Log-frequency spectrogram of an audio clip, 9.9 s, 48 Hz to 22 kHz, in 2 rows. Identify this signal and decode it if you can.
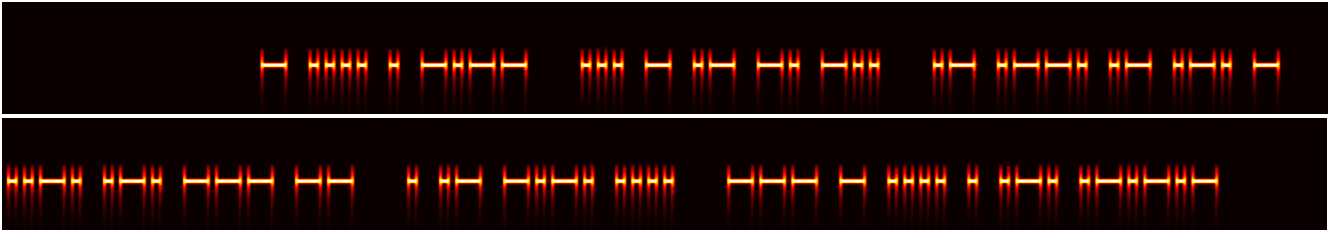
Morse code, heard as a keyed tone, about 40 wpm, 700 Hz. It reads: THEY STAND APART FROM EACH OTHER.
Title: Easy Phrases 40wpm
